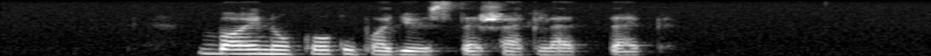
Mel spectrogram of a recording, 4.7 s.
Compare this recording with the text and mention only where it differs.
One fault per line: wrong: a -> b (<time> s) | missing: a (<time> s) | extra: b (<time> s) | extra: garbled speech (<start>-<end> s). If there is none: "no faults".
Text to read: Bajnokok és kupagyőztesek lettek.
missing: és (1.7 s)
